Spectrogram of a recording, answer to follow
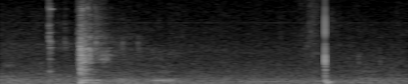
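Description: Recurve bow shot: a small click, then a sharp snap as the string is released, and a second short, sharp knock a little over a second later as the arrow strikes the target.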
